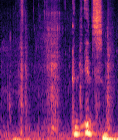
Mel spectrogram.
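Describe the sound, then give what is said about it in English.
A crunchy bite into a thick Guinness-and-chili-flavored potato chip, followed by a sharp loud crackle and a few chewing sounds, with a brief murmured voice just before the crunch. “It's a thicker chip. It has... Oh, it's great crunch.”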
